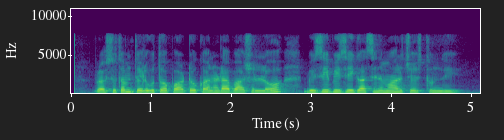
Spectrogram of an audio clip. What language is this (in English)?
Telugu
